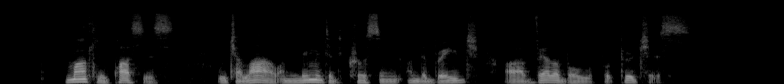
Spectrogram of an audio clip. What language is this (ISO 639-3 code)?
eng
